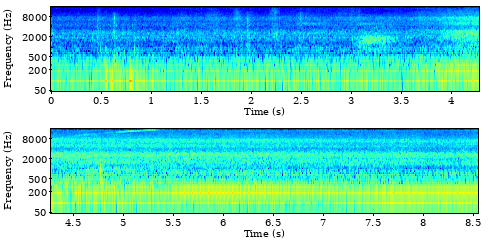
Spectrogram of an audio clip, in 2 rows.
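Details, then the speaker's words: 2012 Ford 6.7 diesel during a Snap-on scan tool engine-running self-test: steady idle, then the computer raises idle by itself with a faint turbo puff, no pedal input; normal self-test idle-up. "Computer idles it up all by itself. Feet are nowhere near the pedals."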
